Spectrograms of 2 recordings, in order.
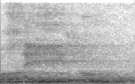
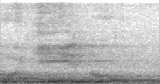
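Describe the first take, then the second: First: The consonant is a rasping kh. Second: The consonant is a light breathy h. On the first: "jangan terlalu tinggi menjadi kha" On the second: "jangan terlalu rendah menjadi ha"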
